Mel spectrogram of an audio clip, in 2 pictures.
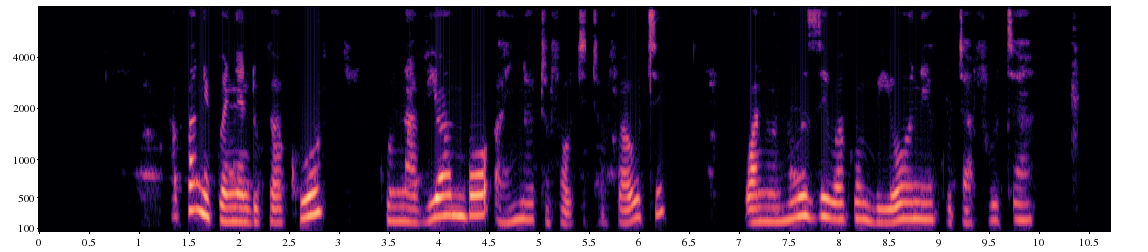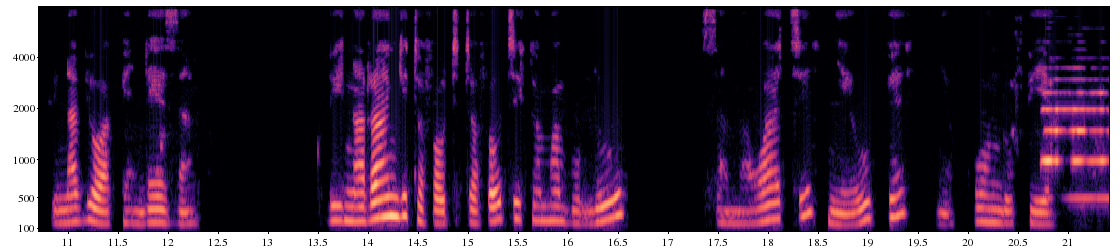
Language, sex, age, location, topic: Swahili, female, 25-35, Nairobi, finance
